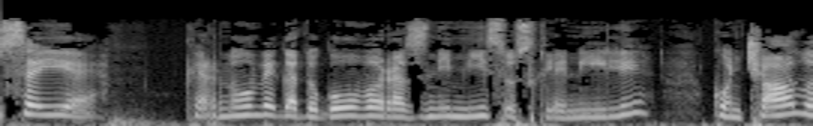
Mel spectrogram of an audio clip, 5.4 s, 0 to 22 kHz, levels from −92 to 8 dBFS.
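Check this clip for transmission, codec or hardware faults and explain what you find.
One fault is present, spanning the whole speech clip.

MP3 compression, throughout: a likely bit-starved encoder, around 40 kbps, removes everything above 12.5 kHz and drops weak frequency lines, sounding plainly watery and smeared.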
